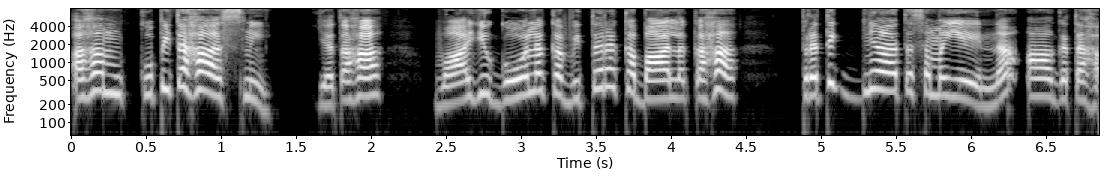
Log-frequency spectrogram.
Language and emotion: Sanskrit, angry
